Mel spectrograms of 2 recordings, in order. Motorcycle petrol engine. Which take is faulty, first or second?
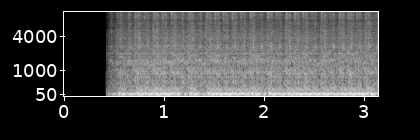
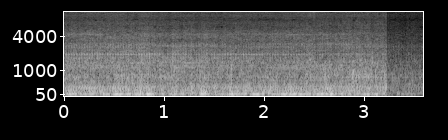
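first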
